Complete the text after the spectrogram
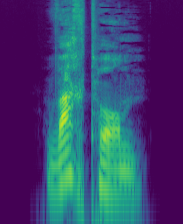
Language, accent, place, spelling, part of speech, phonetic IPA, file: German, Germany, Berlin, Wachturm, noun, [ˈvaxˌtʊʁm], De-Wachturm.ogg
- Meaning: watchtower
